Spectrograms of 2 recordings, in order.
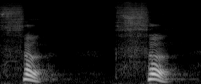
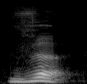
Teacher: The friction is very important here, and if you voice this sound, you get the.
